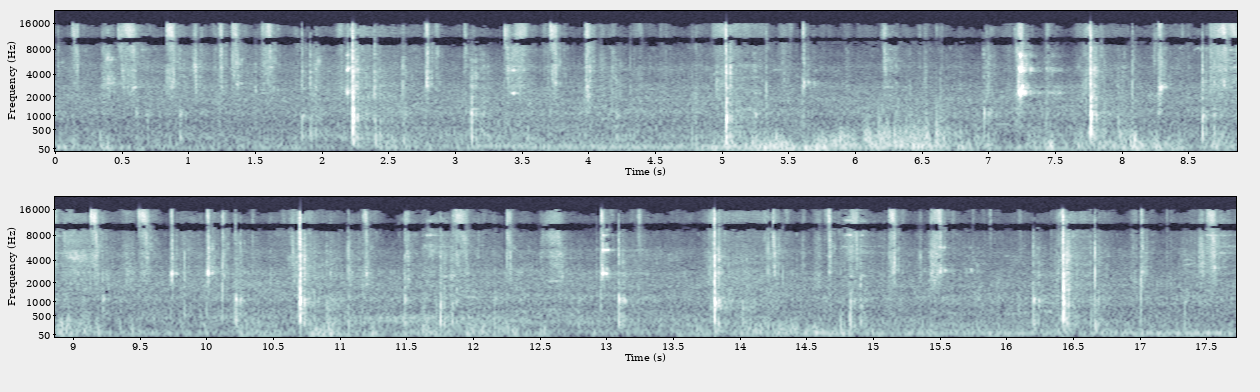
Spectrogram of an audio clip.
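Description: Tennis rally on a hard court: sharp pops of a tennis ball struck by a racket every two to three seconds, with fainter hits and ball bounces in between. A low rumble rises briefly in the middle.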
